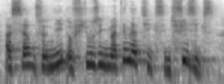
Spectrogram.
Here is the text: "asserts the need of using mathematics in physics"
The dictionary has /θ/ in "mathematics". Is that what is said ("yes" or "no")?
no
